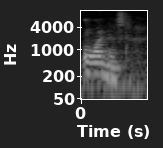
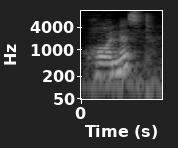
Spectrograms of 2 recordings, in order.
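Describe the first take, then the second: First: The word starts with a vowel, no h sound. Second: The word starts with an audible h sound. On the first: The speaker calls it right. "यहाँ पे ऑनेस्ट में हम क्या बोल रहे हैं?" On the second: The speaker calls it wrong. "हम हॉनेस्ट नहीं बोलते"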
